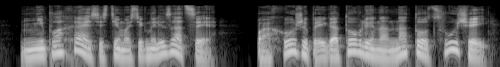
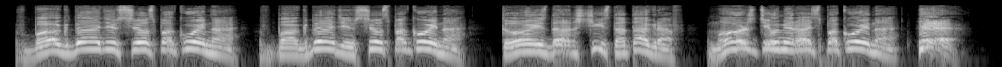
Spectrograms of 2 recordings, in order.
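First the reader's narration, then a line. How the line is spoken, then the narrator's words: Drawn-out shout through megaphone. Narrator (Russian): Один из алого креста, дюжий лысый детина, поднес к рту деревянный рупор и протяжно закричал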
